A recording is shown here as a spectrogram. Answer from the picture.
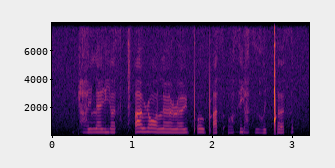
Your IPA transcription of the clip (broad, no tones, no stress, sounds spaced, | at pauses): ʈʰ a̤ i̯ l ɛ i̯ j ə θ t͡sʼ a u̯ ɳ ɔ l œ ɭ œ y̯ pʼ o u̯ pʼ a θ ʔ ɔ̤ θ j a̤ θ ð o̤ i̯ ǃ ə θ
